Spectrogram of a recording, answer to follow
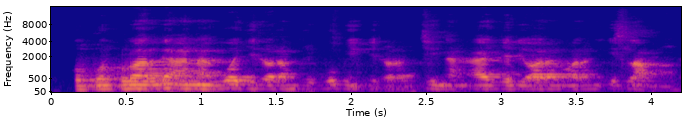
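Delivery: lightly voiced mother grumbling about family shame; scolding Chinese mother. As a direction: mutter it like a disappointed mother.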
